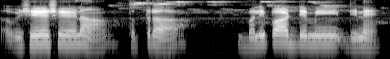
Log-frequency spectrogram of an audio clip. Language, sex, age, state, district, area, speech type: Sanskrit, male, 18-30, Karnataka, Uttara Kannada, rural, spontaneous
